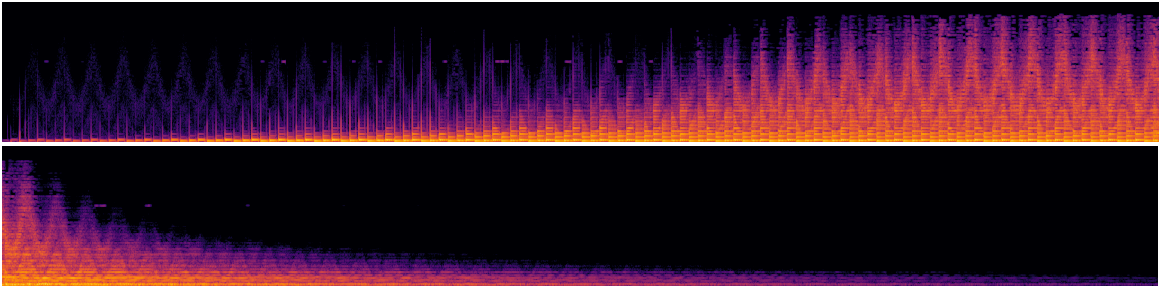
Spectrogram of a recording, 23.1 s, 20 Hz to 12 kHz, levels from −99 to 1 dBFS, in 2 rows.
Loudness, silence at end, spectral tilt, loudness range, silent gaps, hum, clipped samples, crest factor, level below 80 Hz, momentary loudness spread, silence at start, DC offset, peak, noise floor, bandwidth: -20 LUFS; 6.45 s; -6.5 dB/octave; 15 LU; none; none; under 0.1%; 16 dB; -50 dBFS; 18 LU; 0.15 s; under 0.1%; -6 dBFS; -76 dBFS; 10 kHz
